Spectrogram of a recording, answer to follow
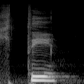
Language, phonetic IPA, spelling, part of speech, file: Ukrainian, [i̯tɪ], йти, verb, Uk-йти.ogg
- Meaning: 1. alternative form of іти́ (itý) 2. to go (on foot), to walk (to) 3. to go by, to pass (about time) 4. to come out (about vapor, smoke) 5. to go on, to proceed (about meeting)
